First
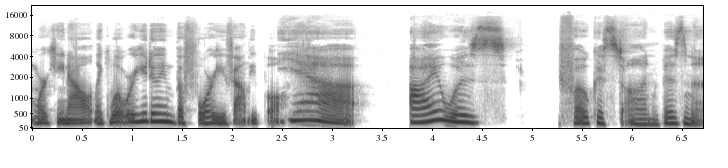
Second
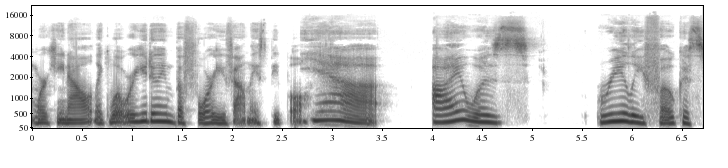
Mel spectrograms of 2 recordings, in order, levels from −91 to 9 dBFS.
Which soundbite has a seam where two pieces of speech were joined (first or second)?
first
